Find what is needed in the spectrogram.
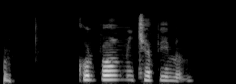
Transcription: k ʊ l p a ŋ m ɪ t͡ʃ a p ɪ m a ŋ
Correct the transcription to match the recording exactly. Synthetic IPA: k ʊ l p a ŋ m ɪ t͡ʃ a p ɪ m a ŋ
